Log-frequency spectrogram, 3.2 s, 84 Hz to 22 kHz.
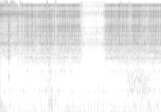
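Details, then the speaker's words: Bowser K11 4-6-2 model locomotive motor during a tune-up: thin, high-pitched chattering whine from dry motor bearings that need oil. "probably hear the uh bearing noise from it there all right so now i'll just uh run that oh yeah that definitely needs some oil on that motor"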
